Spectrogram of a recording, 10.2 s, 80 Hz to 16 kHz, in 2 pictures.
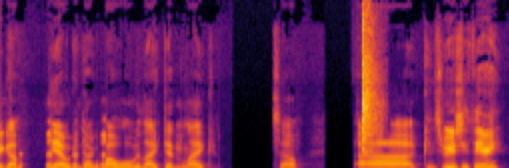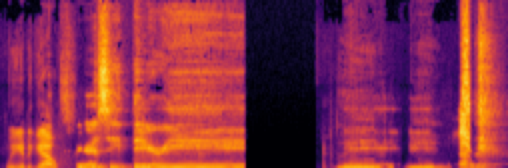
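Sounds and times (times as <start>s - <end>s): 
speech: 0.0s - 7.5s, 8.4s - 10.0s
person sneezing: 8.6s - 10.1s.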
